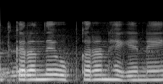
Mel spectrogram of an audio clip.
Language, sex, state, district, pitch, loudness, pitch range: Punjabi, female, Karnataka, Bangalore, 220 Hz, -14 LUFS, 210-220 Hz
